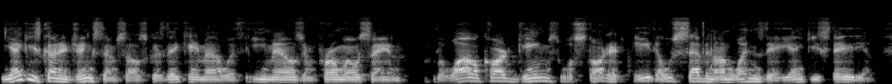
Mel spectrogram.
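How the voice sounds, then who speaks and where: An ordinary speaking voice from a man at a medium pitch, with ordinary pitch variation, a moderate pace, and hardly any pauses. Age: 60s. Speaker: podcast host. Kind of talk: casual chat.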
